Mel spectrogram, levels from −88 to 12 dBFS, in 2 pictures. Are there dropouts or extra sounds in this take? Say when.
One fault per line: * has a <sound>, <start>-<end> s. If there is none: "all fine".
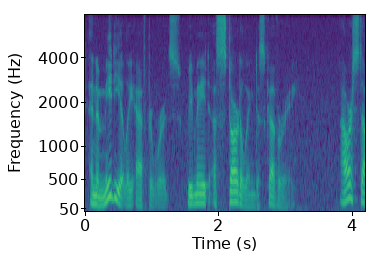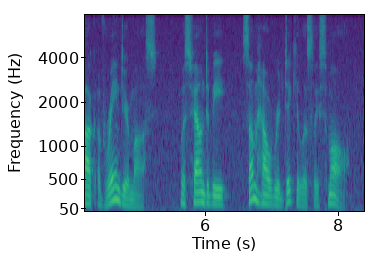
all fine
